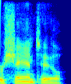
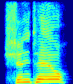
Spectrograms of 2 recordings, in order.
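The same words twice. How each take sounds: First: "Chantel" with first syllable as "shan"; "Chantel" with an a as in "cat" first; name pronunciation variant. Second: "Chantel" with first syllable as "shin"; "Chantel" with a short i in the first syllable; name pronunciation variant. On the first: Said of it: "but never Chantel". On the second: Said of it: "I've heard it pronounced Chantel". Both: Shown as a demonstration.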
